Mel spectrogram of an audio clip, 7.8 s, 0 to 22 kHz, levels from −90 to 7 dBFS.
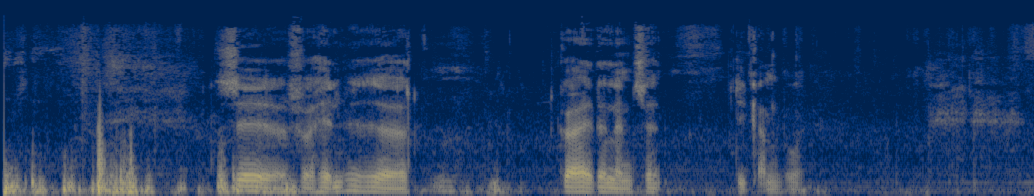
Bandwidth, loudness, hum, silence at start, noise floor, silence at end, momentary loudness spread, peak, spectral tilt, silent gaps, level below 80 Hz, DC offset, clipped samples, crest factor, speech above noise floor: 13.5 kHz; -29 LUFS; none; 0 s; -62 dBFS; 0.4 s; 19 LU; -4 dBFS; -6 dB/octave; none; -44 dBFS; under 0.1%; under 0.1%; 26 dB; 33 dB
